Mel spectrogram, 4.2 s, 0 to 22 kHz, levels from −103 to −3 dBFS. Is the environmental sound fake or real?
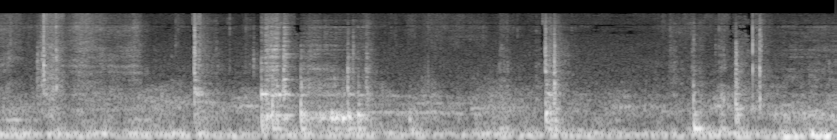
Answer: real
